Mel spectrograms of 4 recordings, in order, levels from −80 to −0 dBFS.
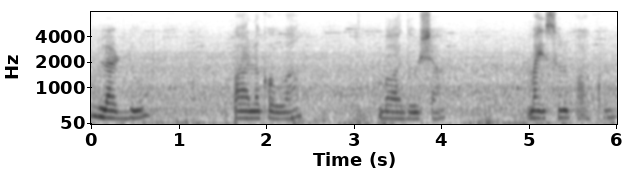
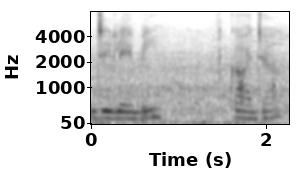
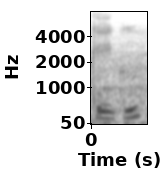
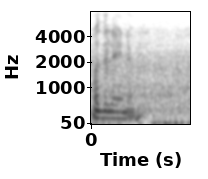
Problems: constant background noise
